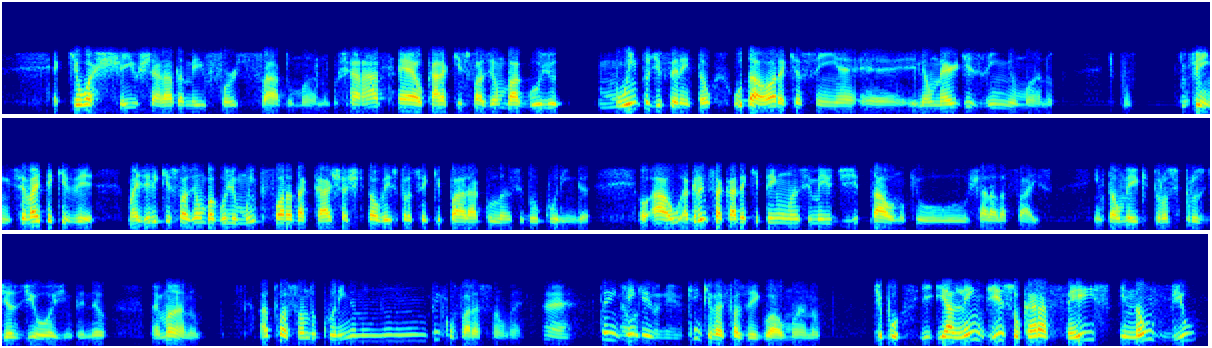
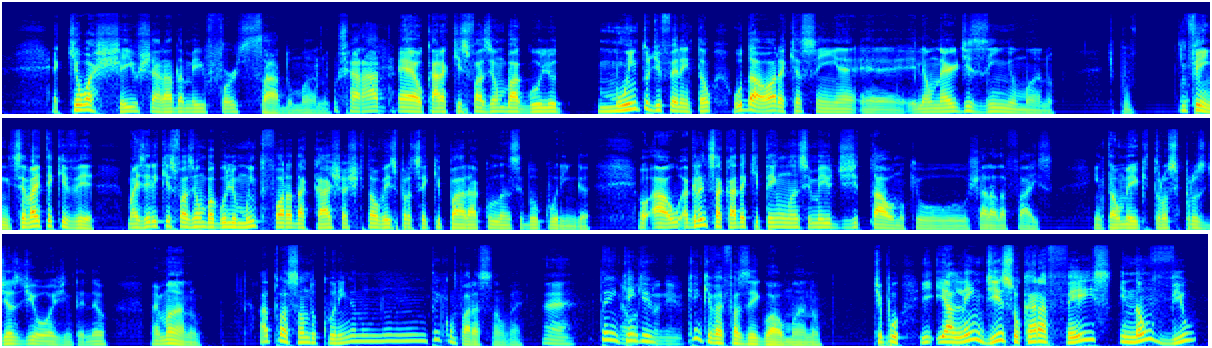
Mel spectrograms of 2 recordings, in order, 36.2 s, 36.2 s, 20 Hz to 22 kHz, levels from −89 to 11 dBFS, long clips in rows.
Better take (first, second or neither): second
